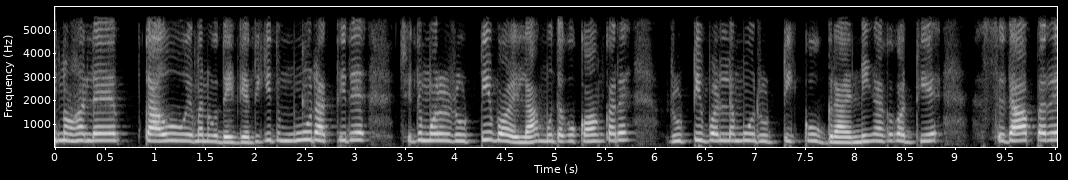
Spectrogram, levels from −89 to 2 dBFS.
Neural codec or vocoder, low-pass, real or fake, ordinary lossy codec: vocoder, 44.1 kHz, 128 mel bands, Pupu-Vocoder; 5.4 kHz; fake; none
